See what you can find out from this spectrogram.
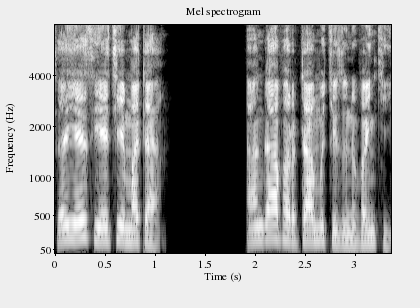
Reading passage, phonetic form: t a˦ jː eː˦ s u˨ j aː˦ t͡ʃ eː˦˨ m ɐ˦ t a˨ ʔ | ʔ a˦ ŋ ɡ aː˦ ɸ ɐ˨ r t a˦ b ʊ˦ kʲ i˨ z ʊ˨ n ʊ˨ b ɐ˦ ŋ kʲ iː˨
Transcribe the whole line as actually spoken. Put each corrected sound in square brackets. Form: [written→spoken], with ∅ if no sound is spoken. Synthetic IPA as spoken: [t→s] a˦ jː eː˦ s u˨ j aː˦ t͡ʃ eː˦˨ m ɐ˦ t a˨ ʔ | ʔ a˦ ŋ ɡ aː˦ ɸ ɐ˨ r t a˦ [b→m] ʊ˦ kʲ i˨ z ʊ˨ n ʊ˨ b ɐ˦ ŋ kʲ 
